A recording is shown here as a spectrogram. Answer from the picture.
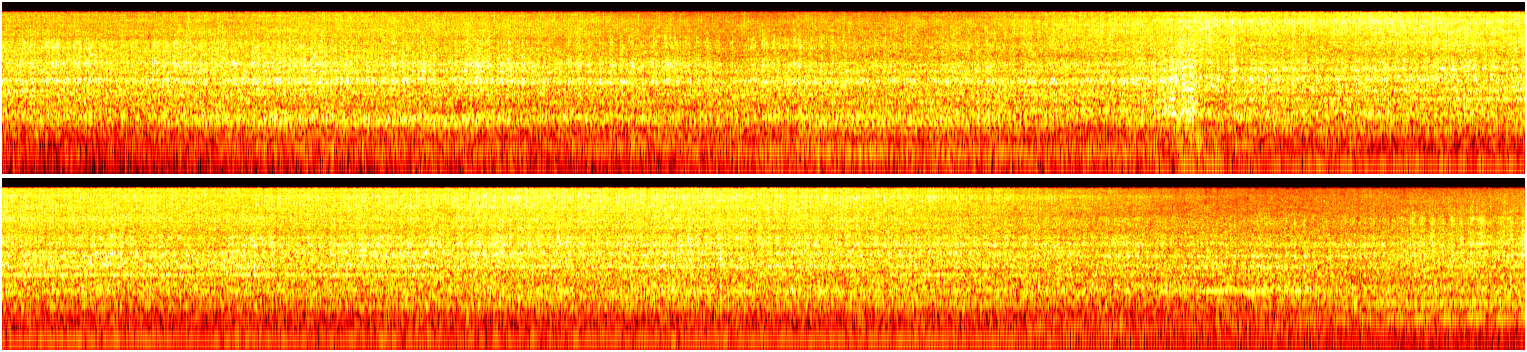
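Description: Tractor engine idling steadily. About twelve seconds in there is a brief knock, and after it the low engine hum is stronger.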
